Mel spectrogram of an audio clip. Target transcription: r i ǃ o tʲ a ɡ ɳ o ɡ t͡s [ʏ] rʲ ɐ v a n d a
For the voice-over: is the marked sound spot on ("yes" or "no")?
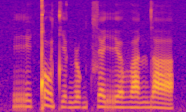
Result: no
